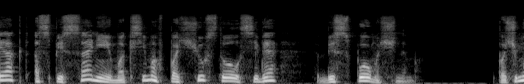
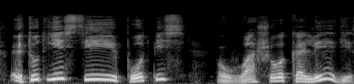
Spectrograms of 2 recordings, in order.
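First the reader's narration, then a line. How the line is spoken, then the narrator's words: Plain. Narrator (Russian): сказал Ерчук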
